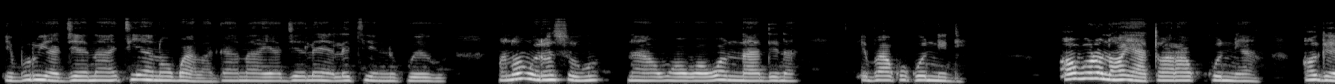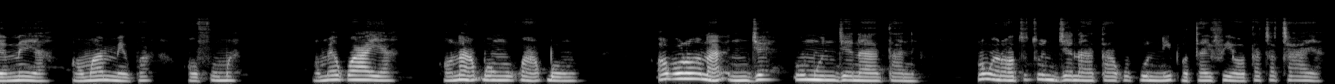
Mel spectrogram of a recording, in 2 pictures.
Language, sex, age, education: Igbo, male, 30-45, tertiary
